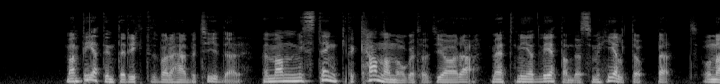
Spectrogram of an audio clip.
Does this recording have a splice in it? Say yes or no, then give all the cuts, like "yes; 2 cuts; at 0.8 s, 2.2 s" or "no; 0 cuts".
yes; 2 cuts; at 2.5 s, 3.5 s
